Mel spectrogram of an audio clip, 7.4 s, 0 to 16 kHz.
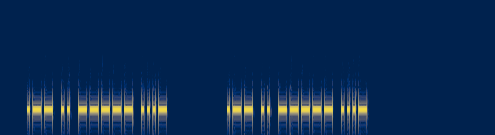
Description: Morse code, heard as a keyed tone, about 28 wpm, 700 Hz. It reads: WI0V WI0V
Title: USA Call Signs - 4 Characters - Repeated 2x - 28wpm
